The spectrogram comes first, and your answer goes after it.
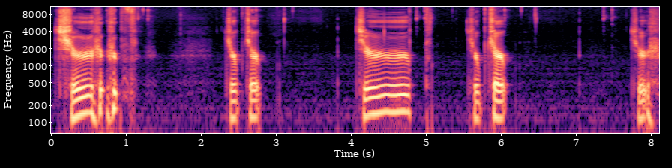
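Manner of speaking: high, thin chirping cicada noises; mimicked cicada chirps. Narrator imitating the droning cicadas, high chirps. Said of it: "The voice of cicadas".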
